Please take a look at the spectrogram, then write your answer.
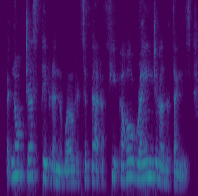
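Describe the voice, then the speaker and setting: A woman's fairly low voice, very fast and full of lively intonation. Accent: New Zealand. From New Zealand. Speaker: educator and education consultant. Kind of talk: webinar presentation. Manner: animated; fast when excited.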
